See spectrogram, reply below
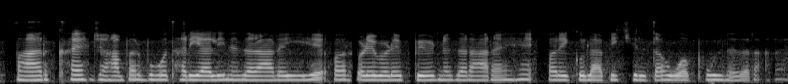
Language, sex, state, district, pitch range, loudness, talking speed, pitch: Hindi, female, Bihar, Lakhisarai, 200-215 Hz, -23 LUFS, 205 wpm, 205 Hz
